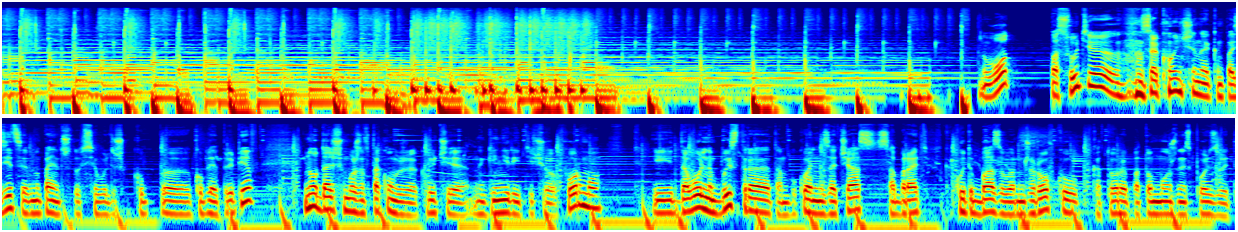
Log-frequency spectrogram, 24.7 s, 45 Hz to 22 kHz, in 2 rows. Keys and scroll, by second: 9.1 space.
